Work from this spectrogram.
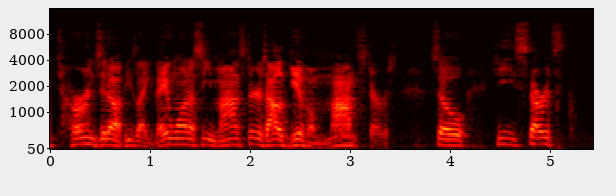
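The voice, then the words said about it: Bad put-on redneck accent. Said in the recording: “the really bad redneckish accent I'm putting on”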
